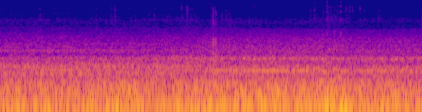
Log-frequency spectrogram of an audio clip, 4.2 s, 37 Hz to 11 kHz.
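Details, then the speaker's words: 2017 Jeep Patriot, 142k miles, road test at about half throttle after a 6F24 six-speed automatic service with Amsoil Signature Series fluid; steady low rumble, no flare, slip or clunk between gears, shifts feel good. "Giving it about half throttle. I gotta say, the shifts feel good."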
